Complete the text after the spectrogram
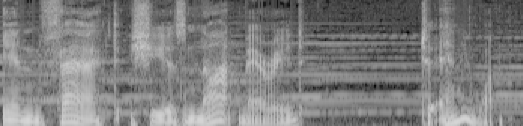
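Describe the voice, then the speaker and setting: A deep, expressive voice plays a condescending psychiatrist in an audio drama. He is measured and intellectual, calmly patronizing as his pitch rises and falls. Music plays clearly behind him. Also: full character voice. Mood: veiled threat. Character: calm, condescending male psychiatrist at a mental institution. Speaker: actor.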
